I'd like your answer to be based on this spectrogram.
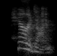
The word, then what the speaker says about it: paradigm: It's a big word, P-A-R-A-D-I-G, silent G-M, paradigm.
